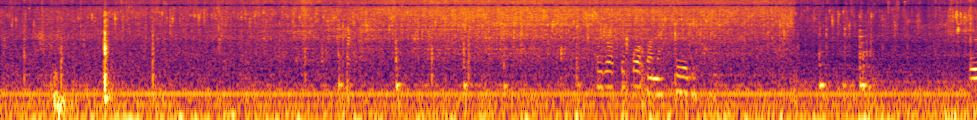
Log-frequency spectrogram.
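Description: Pumpkin flower fritters fry in oil, with a constant close sizzle and crackle, occasional spatula scrapes and stirring clinks, and a brief dip in the hiss near the end.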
